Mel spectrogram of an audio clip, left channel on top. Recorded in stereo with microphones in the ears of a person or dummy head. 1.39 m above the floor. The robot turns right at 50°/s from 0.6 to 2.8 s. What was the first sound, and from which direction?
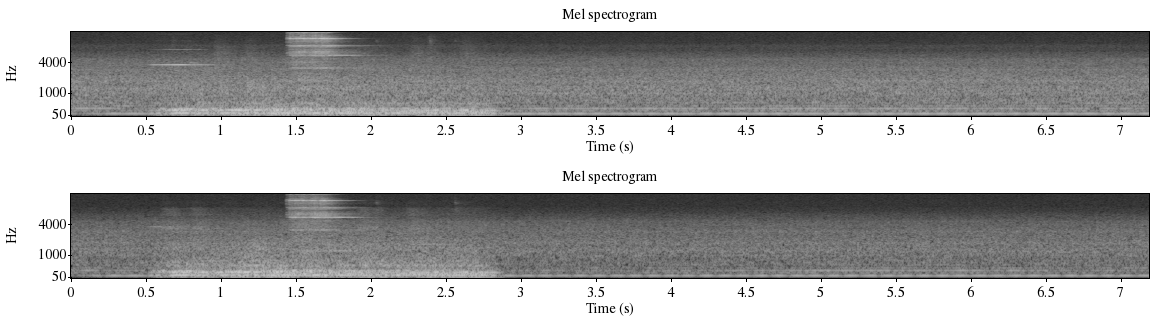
A doorbell, 25° right (ahead or behind).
